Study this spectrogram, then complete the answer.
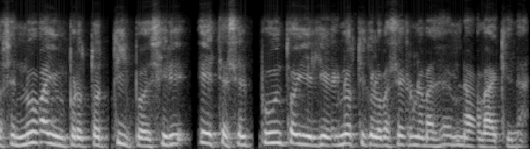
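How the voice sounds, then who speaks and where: A man's high-pitched voice, dark and mellow in tone, at a fairly quick pace with fairly even intonation. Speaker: cardiologist and medical researcher. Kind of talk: interview. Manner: halting, many fillers.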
